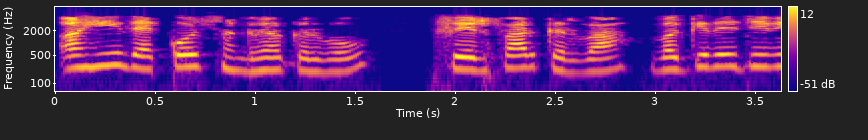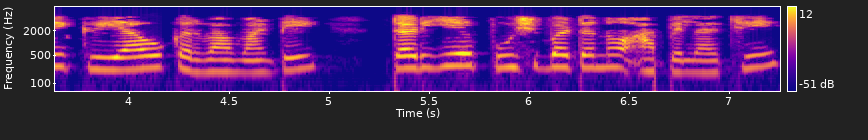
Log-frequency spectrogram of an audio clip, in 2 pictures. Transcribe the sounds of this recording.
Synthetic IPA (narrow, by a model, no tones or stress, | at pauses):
əɦĩɾɛkɔɾɖsə̃ŋɡɾəɦkəɾʋo | feɾfaɾkəɾʋaʋəɡeɾed͡ʒeʋikɾijaokəɾʋamaʈe | t̪əɽijepuʃbəʈənoʔapelat͡ʃʰe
